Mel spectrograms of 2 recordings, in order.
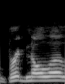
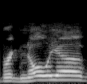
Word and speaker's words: Brignola: I tell people Brignola like granola. Granola. Yeah. Granola. Please don't pronounce it Brignolia, which most people seem to do.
